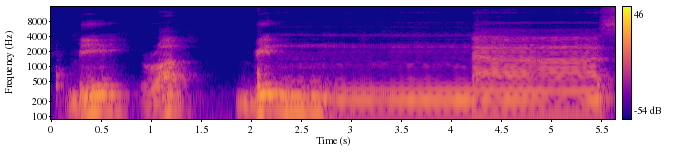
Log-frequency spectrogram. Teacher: huruf nun itu bertasydid, maka dia wajib dibaca dengan gunnah, iaitu dengan dua harakah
